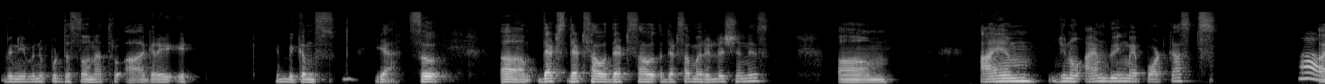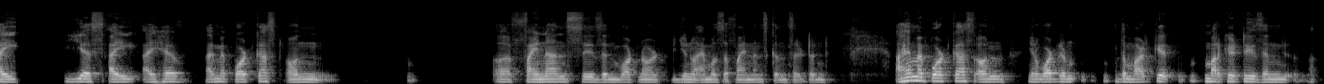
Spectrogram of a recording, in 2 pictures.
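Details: Adult man described as a person who stammers, speaking conversationally; stuttering (stammering).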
